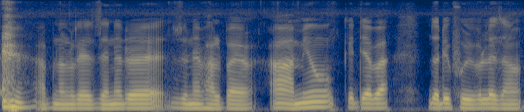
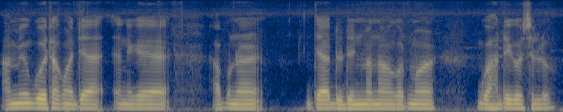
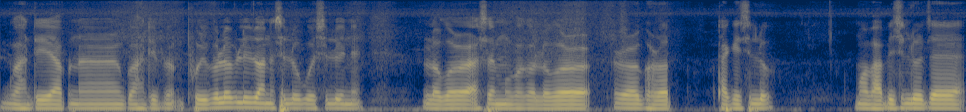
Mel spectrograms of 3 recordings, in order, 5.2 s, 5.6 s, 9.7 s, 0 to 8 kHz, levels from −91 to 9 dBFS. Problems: none marked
